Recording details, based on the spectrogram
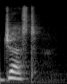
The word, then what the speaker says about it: just: 它的开头呢是一个辅音的 z，所以呢千万不要读成汉语拼音当中的鸡这个音啊，英语当中没有这个音，所以 just just。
